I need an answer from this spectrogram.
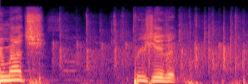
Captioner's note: applause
